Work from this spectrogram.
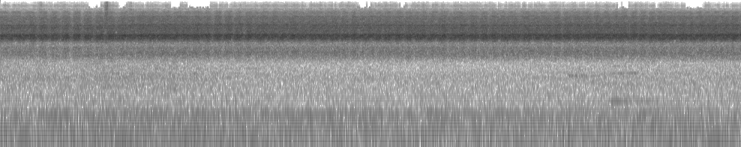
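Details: Cicadas singing in a continuous shrill, high-pitched buzz that throbs with a rapid, steady pulse throughout, never pausing, over a faint low steady hum in the background.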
